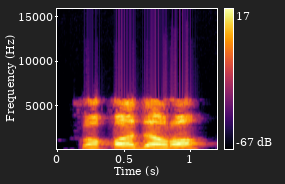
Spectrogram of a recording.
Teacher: لام پر کھڑی زبر ہے تھوڑا سا لمبا کریں گے فَقَدَرَ قاف موٹا ہوگا اور را بھی موٹا ہوگا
